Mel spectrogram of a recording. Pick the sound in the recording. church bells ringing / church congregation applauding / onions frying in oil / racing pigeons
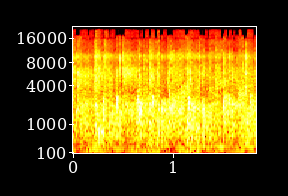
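church congregation applauding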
